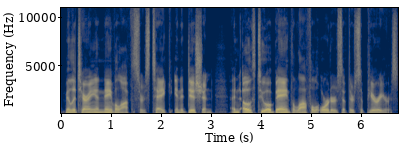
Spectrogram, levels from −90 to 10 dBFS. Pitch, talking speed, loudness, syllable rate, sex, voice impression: 90 Hz, 150 wpm, -21 LUFS, 4.9 syllables/s, male, masculine, adult-like, tensed, slightly powerful, clear, fluent, cool, intellectual, calm, slightly mature, wild, slightly lively, slightly modest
